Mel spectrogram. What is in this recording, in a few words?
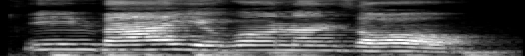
"in bayogo me nan zo'o", Mazahua; INALI; AprendeMazahua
